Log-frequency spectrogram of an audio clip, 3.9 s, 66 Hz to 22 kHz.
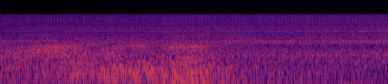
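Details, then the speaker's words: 2001 Mitsubishi Galant GLX SE 2.0 4G63 petrol, after new air filter and throttle body clean with carb cleaner: smooth even idle settling after blips, no hunting or surging, no smoke; running healthy. "No smoke, so that's good. Accelerates, drops down, to idle, and doesn't hunt."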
